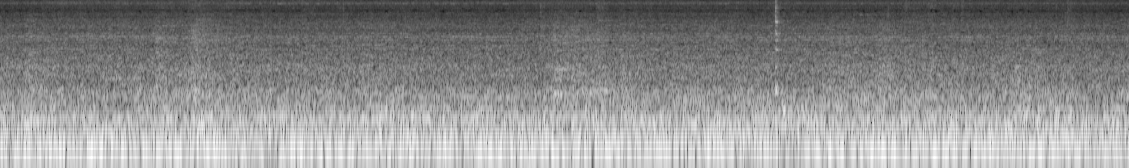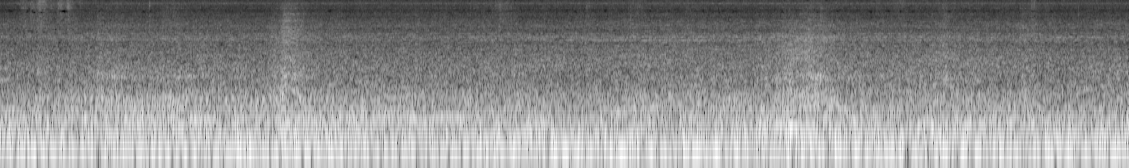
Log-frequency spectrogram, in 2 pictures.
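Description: Steady traffic rumble and street noise, with a few faint knocks now and then.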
